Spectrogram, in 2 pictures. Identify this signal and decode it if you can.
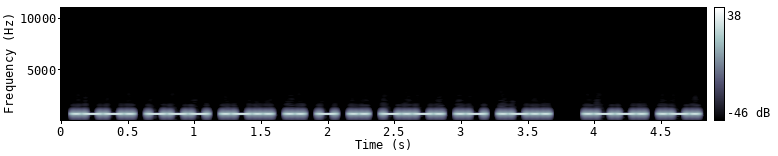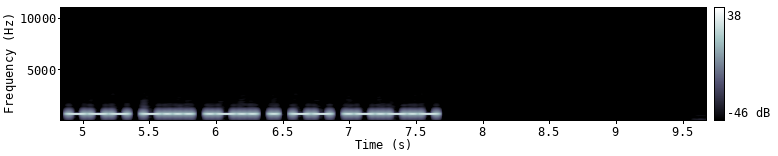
Morse code, heard as a keyed tone, about 30 wpm, 700 Hz. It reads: POLITICAL PROBLEM.
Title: Sentences from Top 1000 Words - Review Part 5 - 30wpm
